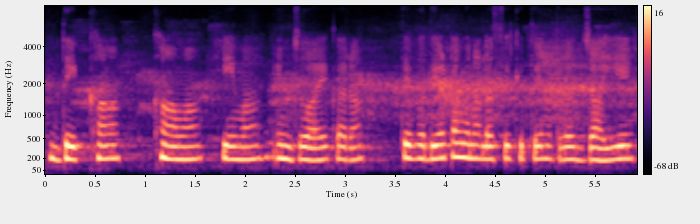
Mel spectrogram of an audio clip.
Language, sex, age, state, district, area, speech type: Punjabi, female, 18-30, Punjab, Shaheed Bhagat Singh Nagar, urban, spontaneous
